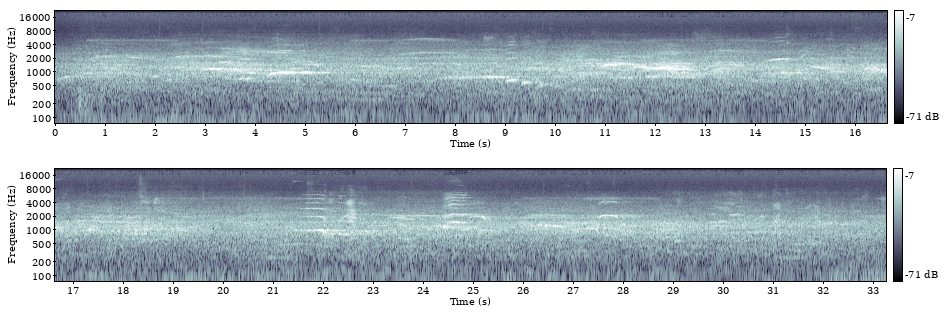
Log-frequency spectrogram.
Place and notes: berlin, voltairestr. - distant christmas market
sunday evening, sound of the nearby christmas market in an inner courtyard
